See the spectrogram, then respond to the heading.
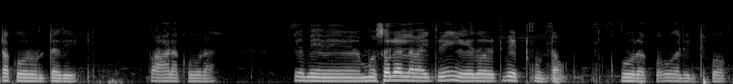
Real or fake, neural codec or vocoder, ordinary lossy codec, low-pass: real; none; none; 7.2 kHz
